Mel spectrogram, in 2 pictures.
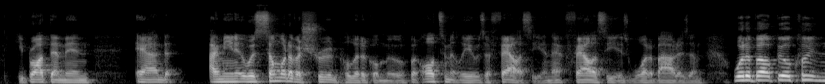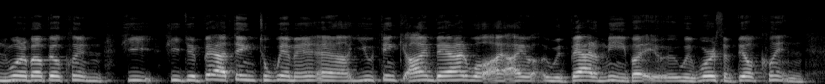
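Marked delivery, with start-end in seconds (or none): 7.3-16.3 very high, loud, foolish put-on little boy voice. Mocking a whataboutism argument about bill clinton: foolish little boy impression. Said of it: "This is intended to be a foolish little boy impression".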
